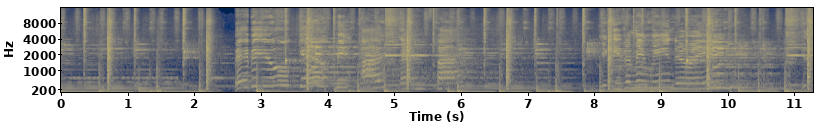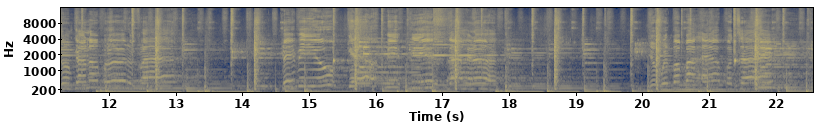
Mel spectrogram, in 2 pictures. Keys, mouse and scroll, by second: 0.0 space, 2.2 space, 2.6 click, 3.1 u, 4.0 click, 4.3 right click, 8.4-15.6 drag, 15.6 scroll down 1, 16.5 click, 17.5 Return, 19.0 click, 21.3 Return, 22.4-22.5 drag.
